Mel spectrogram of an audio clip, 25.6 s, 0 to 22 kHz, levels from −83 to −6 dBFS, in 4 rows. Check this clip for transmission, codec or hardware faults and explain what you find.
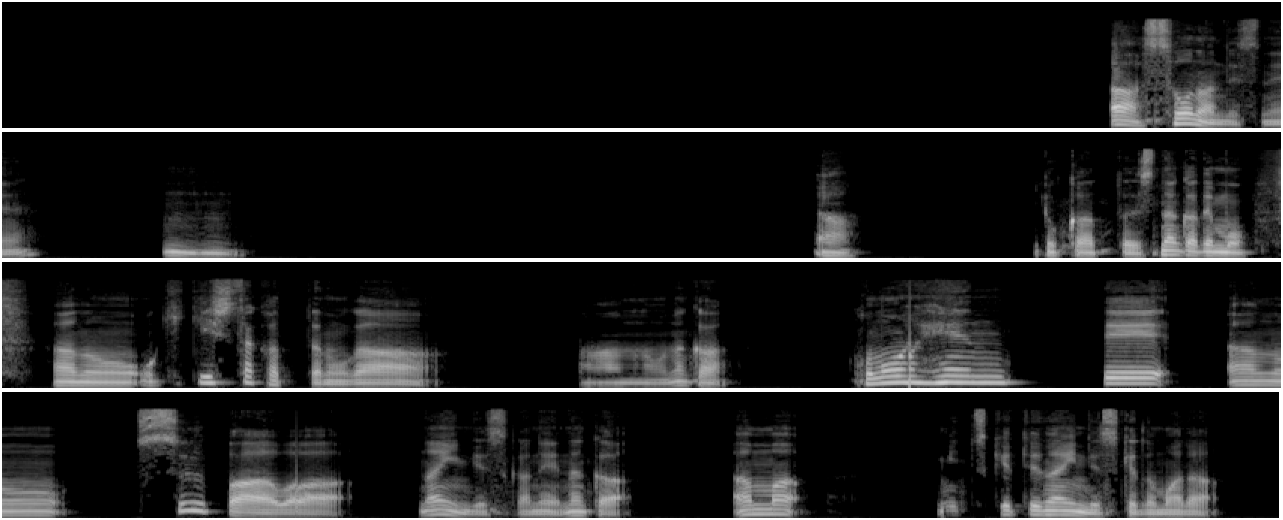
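Three repeated buffer faults occur, at 5.76 s, 17.32 s and 20.65 s. Each time fresh audio arrived late, so the device played its last 43 ms block once more, which fits a 2048-sample buffer. Each sounds like a brief stutter with a hard join, and no audio is lost.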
